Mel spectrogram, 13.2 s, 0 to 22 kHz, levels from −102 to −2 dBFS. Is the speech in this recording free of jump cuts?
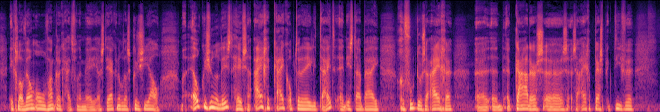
no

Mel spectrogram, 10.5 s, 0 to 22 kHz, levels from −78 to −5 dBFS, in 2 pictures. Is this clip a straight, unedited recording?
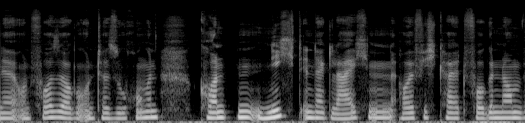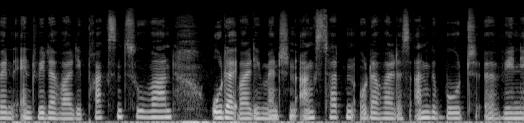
no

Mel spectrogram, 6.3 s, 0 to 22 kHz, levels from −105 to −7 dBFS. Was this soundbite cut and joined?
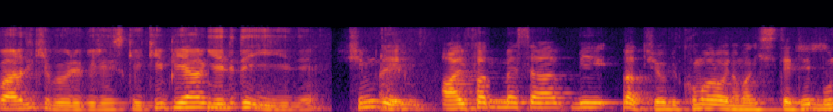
yes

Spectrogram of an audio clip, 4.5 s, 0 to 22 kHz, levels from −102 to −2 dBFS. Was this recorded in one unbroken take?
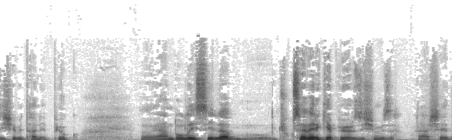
yes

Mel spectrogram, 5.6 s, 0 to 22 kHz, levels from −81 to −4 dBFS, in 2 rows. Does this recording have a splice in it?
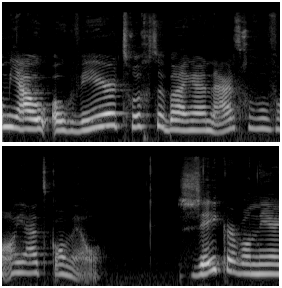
no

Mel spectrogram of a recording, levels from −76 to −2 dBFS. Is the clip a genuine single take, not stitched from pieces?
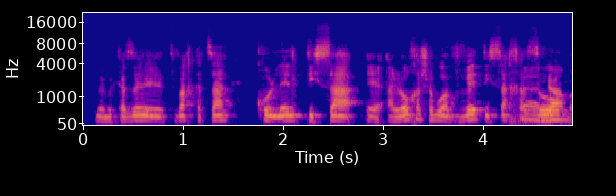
yes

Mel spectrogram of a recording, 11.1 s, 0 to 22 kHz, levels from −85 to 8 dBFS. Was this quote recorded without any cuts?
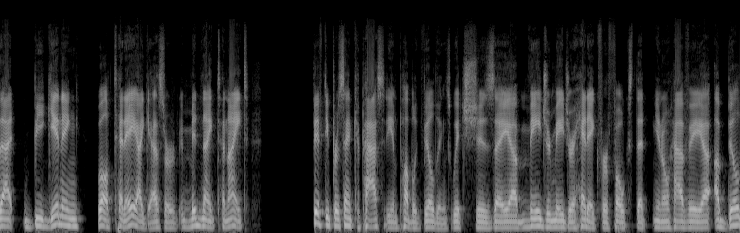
no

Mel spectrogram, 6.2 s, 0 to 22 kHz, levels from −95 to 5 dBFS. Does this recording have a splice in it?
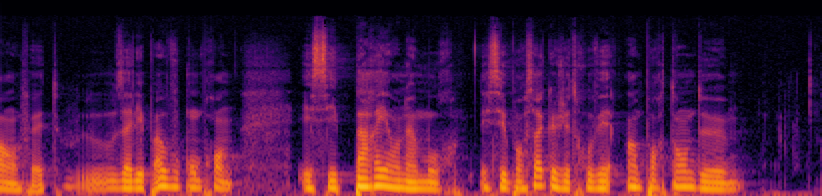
no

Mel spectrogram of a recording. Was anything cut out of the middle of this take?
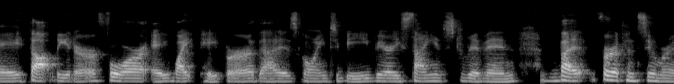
yes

